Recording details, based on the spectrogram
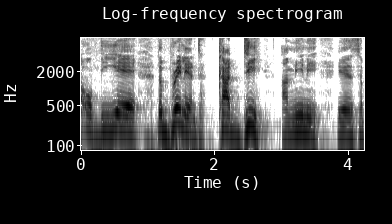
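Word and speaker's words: Qadr: the year the brilliant Kad amini is pronounced Kad but there's no there's no I in the first name it's q a d r but it's pronounced Kad d as you heard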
